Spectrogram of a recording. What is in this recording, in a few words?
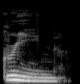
"green", British English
